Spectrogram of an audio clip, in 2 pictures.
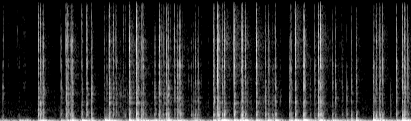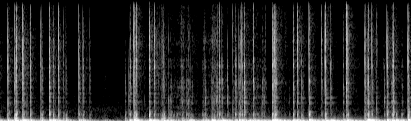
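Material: Plastic, metal.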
